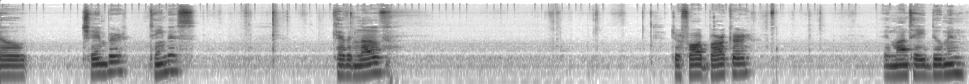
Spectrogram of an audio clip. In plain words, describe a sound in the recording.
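Cardboard trading cards slide and rustle against each other as they are shuffled by hand.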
